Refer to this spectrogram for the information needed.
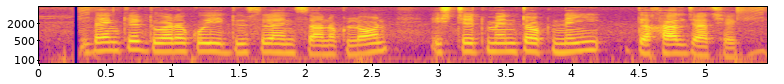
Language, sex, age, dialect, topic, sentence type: Magahi, male, 18-24, Northeastern/Surjapuri, banking, statement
